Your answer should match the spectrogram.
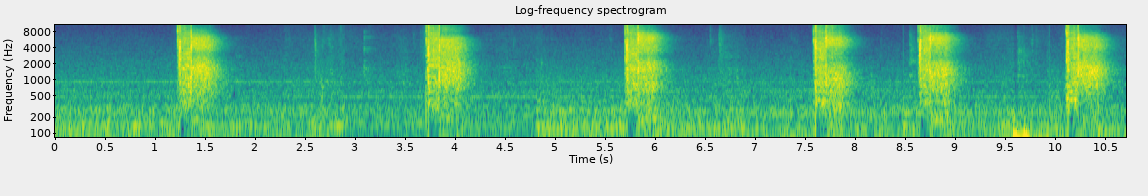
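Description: A 2019 Bowtech SR6 compound bow being shot: several sharp, loud snaps spaced a few seconds apart, each a quick bright crack that fades fast, over a quiet, steady background.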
